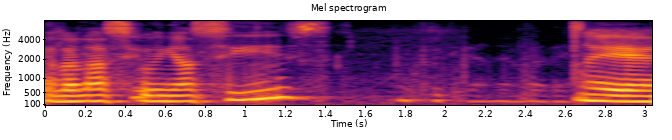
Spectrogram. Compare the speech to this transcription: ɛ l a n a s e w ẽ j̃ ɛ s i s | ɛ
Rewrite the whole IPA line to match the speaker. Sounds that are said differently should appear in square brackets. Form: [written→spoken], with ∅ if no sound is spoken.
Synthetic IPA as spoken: ɛ l [a→ɐ] n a s e w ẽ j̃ [ɛ→a] s i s | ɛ

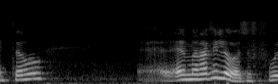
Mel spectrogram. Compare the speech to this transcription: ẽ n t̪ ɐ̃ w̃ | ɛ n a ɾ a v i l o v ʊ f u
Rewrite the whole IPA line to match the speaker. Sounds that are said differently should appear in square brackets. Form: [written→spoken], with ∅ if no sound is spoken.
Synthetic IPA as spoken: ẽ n t̪ ɐ̃ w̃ | ɛ [n→m] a ɾ a v i [l→ʎ] o [v→z] ʊ f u

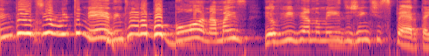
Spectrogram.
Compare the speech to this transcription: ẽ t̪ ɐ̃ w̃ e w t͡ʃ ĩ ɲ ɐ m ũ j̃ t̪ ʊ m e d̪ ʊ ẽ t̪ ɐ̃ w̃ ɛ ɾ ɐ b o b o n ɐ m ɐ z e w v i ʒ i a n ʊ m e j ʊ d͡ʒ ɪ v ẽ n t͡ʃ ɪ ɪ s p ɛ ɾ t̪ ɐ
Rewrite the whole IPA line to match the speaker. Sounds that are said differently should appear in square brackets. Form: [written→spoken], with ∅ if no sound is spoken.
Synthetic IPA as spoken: ẽ t̪ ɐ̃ w̃ e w t͡ʃ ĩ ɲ ɐ m ũ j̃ t̪ ʊ m e d̪ ʊ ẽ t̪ ɐ̃ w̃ ɛ ɾ ɐ b o b o n ɐ m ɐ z e w v i [ʒ→v] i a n ʊ m e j ʊ d͡ʒ ɪ [v→ʒ] ẽ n t͡ʃ ɪ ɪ s p ɛ ɾ t̪ ɐ

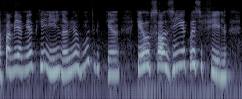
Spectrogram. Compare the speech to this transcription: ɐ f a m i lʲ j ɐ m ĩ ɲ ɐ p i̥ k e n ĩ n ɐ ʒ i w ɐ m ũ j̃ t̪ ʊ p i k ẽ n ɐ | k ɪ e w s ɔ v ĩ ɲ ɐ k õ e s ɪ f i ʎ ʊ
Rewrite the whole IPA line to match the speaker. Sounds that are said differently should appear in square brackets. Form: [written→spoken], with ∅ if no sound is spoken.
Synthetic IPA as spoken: ɐ f a m i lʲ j ɐ m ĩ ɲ ɐ p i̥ k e n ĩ n ɐ [ʒ→v] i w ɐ m ũ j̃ t̪ ʊ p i k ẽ n ɐ | k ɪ e w s ɔ [v→z] ĩ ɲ ɐ k õ e s ɪ f i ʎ ʊ

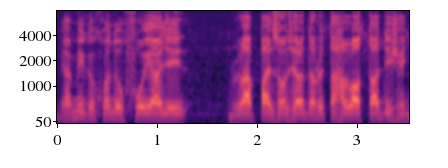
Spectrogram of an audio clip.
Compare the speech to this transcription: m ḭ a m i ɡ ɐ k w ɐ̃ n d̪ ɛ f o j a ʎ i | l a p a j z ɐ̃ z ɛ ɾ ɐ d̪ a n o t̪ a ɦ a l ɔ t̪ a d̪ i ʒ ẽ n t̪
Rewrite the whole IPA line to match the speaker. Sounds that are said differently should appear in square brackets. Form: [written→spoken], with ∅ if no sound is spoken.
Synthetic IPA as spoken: m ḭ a m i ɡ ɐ k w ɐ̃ n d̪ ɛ f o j a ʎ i | l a p a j z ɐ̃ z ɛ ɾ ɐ d̪ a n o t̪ a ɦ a l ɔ t̪ a d̪ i ʒ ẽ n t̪

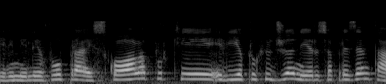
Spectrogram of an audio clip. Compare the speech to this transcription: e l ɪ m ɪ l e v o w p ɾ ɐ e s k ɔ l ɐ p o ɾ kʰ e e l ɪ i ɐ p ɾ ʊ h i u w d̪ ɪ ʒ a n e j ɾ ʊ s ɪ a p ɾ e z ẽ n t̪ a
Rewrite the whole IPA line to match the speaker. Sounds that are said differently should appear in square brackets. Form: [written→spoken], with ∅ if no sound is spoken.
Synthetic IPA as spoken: e l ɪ m ɪ l e v o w p ɾ ɐ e s k ɔ l ɐ p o ɾ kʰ e e l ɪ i ɐ p ɾ ʊ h i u w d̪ ɪ ʒ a n e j ɾ ʊ s ɪ a p ɾ e z ẽ n t̪ a

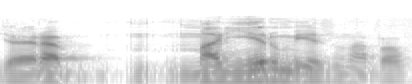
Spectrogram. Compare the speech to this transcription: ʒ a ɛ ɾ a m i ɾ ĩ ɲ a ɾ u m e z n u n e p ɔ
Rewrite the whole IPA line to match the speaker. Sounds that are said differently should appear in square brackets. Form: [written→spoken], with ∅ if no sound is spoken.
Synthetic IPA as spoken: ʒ a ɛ ɾ a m [i→a] ɾ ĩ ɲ [a→e] ɾ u m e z [n→m] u n [e→a] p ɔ

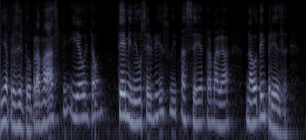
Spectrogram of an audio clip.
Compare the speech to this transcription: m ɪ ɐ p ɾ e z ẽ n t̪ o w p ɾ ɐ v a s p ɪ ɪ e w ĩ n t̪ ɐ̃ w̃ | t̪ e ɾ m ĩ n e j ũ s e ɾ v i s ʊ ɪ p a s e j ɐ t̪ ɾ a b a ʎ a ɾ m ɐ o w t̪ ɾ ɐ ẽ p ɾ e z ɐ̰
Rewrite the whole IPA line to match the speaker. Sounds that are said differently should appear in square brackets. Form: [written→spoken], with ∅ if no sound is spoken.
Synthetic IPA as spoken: m ɪ [ɐ→a] p ɾ e z ẽ n t̪ o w p ɾ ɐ v a s p ɪ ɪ e w [ĩ→ẽ] n t̪ ɐ̃ w̃ | t̪ e ɾ m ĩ n e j ũ s e ɾ v i s ʊ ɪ p a s e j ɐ t̪ ɾ a b a ʎ a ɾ [m→n] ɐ o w t̪ ɾ ɐ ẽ p ɾ e z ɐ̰

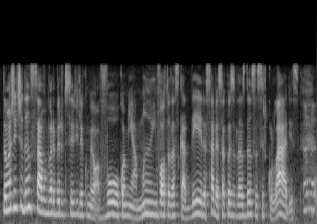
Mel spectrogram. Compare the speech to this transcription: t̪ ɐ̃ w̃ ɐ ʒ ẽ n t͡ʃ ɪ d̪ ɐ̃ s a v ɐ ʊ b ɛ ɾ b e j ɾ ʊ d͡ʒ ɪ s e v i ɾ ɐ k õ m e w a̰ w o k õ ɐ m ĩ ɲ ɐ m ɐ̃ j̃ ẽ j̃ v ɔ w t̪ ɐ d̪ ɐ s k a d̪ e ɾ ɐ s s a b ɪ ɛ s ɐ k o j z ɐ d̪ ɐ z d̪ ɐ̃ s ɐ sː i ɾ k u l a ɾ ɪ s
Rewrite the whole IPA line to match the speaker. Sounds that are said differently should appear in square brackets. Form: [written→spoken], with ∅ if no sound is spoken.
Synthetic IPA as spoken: t̪ ɐ̃ w̃ ɐ ʒ ẽ n t͡ʃ ɪ d̪ ɐ̃ s a v ɐ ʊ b [ɛ→a] ɾ b e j ɾ ʊ d͡ʒ ɪ s e v i [ɾ→ʎ] ɐ k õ m e w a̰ [w→v] o k õ ɐ m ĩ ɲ ɐ m ɐ̃ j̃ ẽ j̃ v ɔ w t̪ ɐ d̪ ɐ s k a d̪ e ɾ ɐ s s a b ɪ ɛ s ɐ k o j z ɐ d̪ ɐ z d̪ ɐ̃ s ɐ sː i ɾ k u l a ɾ ɪ s

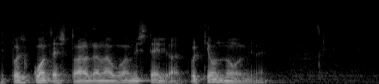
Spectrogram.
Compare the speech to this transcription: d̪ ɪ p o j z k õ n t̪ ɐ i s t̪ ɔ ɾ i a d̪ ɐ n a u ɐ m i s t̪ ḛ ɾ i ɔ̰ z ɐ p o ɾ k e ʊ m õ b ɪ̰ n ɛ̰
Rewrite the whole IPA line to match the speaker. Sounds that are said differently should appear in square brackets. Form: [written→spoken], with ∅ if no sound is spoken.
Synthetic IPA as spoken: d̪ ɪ p o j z k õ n t̪ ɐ i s t̪ ɔ ɾ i [a→ɐ] d̪ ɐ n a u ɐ m i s t̪ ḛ ɾ i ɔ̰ z ɐ p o ɾ k e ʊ [m→n] õ [b→m] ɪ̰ n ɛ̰

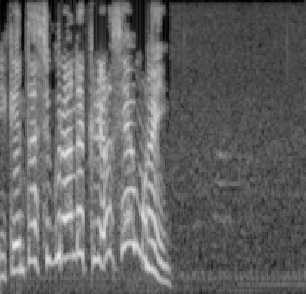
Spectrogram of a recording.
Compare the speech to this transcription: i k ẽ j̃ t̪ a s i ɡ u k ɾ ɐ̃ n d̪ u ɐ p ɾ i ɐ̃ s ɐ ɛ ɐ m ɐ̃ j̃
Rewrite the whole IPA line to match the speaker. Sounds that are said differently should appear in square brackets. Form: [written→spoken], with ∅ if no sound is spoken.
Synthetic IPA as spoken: i k ẽ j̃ t̪ a s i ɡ u [k→∅] ɾ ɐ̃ n d̪ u ɐ [p→k] ɾ i ɐ̃ s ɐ ɛ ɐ m ɐ̃ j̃

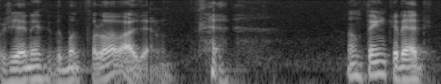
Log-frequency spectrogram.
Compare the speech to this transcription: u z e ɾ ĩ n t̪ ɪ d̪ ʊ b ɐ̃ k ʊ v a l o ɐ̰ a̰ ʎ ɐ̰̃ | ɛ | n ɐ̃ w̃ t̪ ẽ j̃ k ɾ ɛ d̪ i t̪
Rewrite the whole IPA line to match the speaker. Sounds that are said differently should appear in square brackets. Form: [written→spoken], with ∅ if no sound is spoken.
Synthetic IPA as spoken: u [z→ʒ] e ɾ [ĩ→ẽ] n t̪ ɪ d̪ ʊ b ɐ̃ k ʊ [v→f] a l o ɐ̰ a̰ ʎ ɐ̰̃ | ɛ | n ɐ̃ w̃ t̪ ẽ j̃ k ɾ ɛ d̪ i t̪

